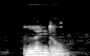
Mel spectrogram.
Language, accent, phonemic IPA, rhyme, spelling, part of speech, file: English, Southern England, /ˈleɪ.dəl/, -eɪdəl, ladle, noun / verb, LL-Q1860 (eng)-ladle.wav
- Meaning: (noun) 1. A deep-bowled spoonlike utensil with a long, usually curved, handle 2. A container used in a foundry or steel mill to transport and pour out molten metal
